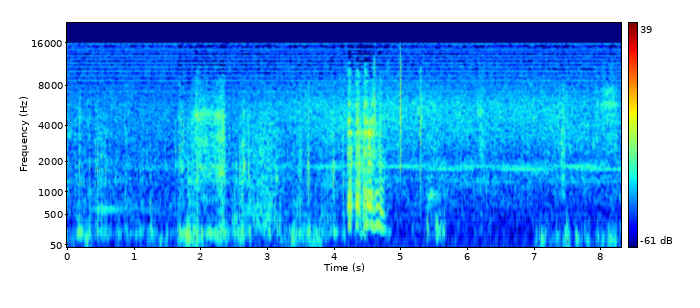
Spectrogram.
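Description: A person's short, wavering cry, falling in pitch, about four seconds in. Around it are scattered thumps and scuffs of wrestlers moving on a tarp-covered plywood ring.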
